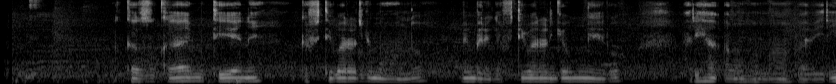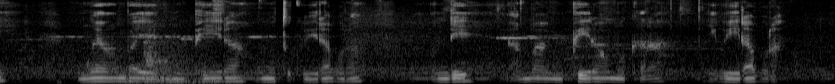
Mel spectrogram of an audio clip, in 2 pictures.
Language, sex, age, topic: Kinyarwanda, male, 18-24, finance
